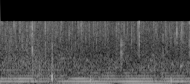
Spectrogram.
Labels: {"label": "biophony, midshipman", "recorder": "SoundTrap 500"}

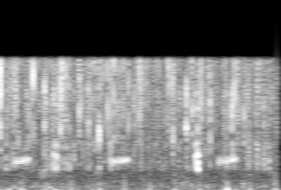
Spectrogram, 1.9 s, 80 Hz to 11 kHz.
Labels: {"label": "biophony, chorus", "recorder": "SoundTrap 600"}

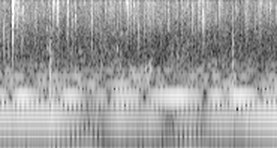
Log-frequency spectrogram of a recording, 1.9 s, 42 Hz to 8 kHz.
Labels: {"label": "biophony, midshipman", "recorder": "SoundTrap 500"}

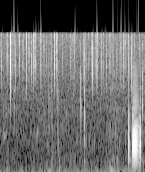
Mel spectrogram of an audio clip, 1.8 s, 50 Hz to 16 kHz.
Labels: {"label": "biophony, knock croak", "recorder": "SoundTrap 300"}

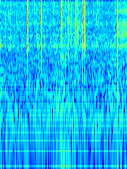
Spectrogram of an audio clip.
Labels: {"label": "ambient", "recorder": "HydroMoth"}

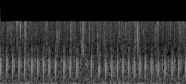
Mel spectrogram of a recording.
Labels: {"label": "biophony, rattle", "recorder": "SoundTrap 500"}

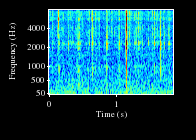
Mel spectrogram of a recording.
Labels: {"label": "ambient", "recorder": "HydroMoth"}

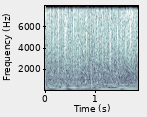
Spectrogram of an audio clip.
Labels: {"label": "biophony, midshipman", "recorder": "SoundTrap 500"}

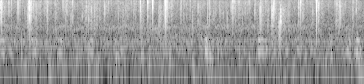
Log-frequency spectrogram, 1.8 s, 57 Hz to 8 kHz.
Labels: {"label": "anthrophony, mechanical", "recorder": "SoundTrap 300"}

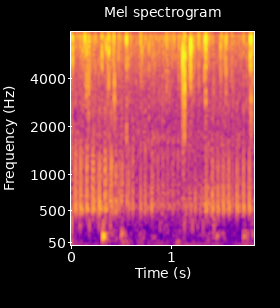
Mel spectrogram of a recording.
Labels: {"label": "biophony, rattle", "recorder": "SoundTrap 500"}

